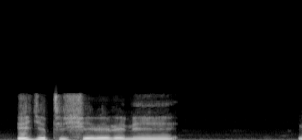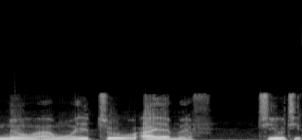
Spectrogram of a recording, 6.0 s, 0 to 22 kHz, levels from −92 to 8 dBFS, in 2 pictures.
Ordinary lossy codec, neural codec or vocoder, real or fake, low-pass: AAC, 64 kbps; codec, 16 kHz, 16 kbps, FunCodec, trained on LibriTTS, 50 frames a second; fake; 7.2 kHz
